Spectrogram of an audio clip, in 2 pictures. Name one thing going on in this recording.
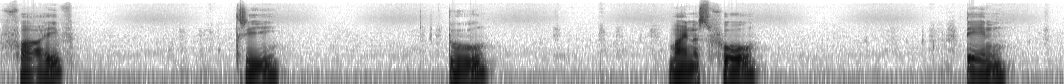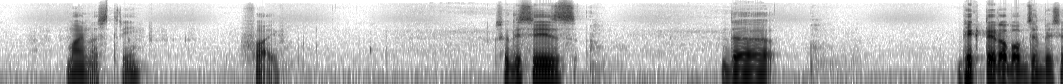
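A pen scratches on paper as it writes.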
